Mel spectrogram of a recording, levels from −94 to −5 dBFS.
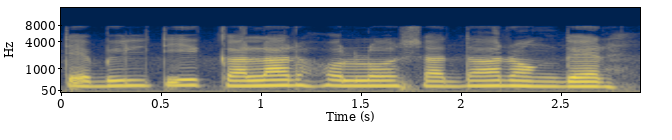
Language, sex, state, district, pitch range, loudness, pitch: Bengali, female, Assam, Hailakandi, 180-200 Hz, -14 LUFS, 190 Hz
